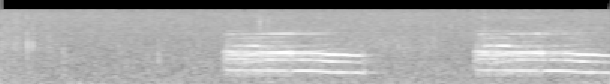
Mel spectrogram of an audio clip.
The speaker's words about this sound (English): Is that a cat? Is that a kitty cat?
